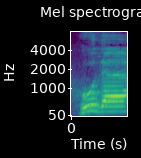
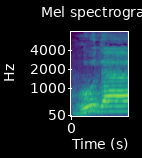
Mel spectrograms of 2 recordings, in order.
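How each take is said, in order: Both takes have the same delivery.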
